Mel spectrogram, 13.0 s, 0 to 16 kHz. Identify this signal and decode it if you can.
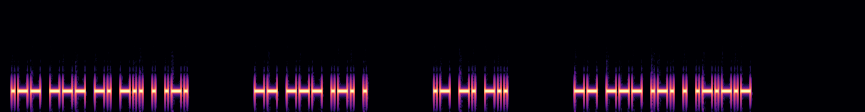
Morse code, heard as a keyed tone, about 25 wpm, 700 Hz. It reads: WONDER MORE AND MORE.
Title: 3x Word-Spacing - Sentences from Top 500 Words - 25wpm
